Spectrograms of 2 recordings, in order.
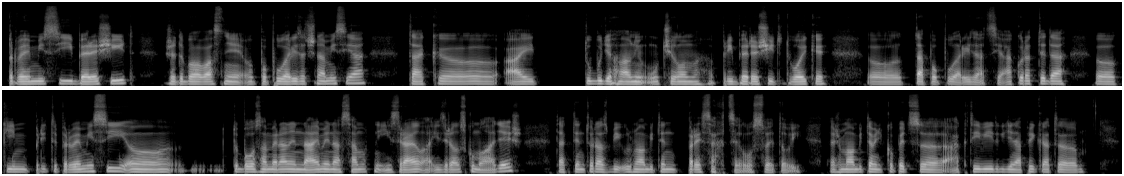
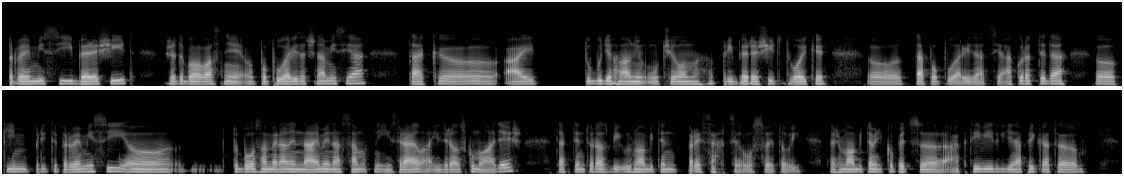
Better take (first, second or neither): first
